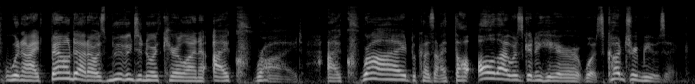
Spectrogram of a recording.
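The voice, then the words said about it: Imitates another person's voice. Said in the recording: “Is that a good impersonation? ... Good. That's pretty good.”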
